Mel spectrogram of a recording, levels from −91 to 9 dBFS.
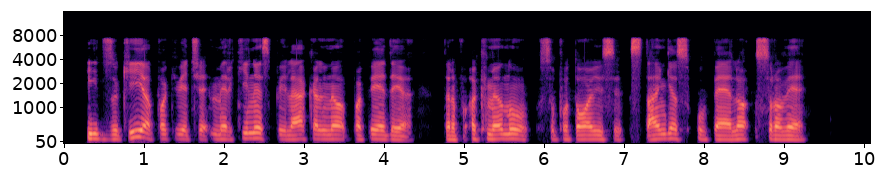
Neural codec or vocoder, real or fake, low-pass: none; real; 7.2 kHz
